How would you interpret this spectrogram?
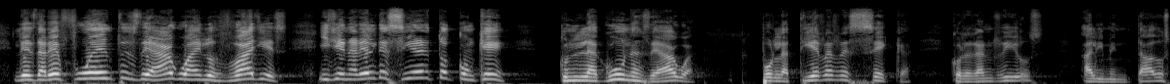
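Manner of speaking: slow, high, loud scripture reading; preaching at full force. Real, not acted. Preacher reading Isaiah to the church, slow and loud. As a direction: proclaim each promise to the crowd.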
